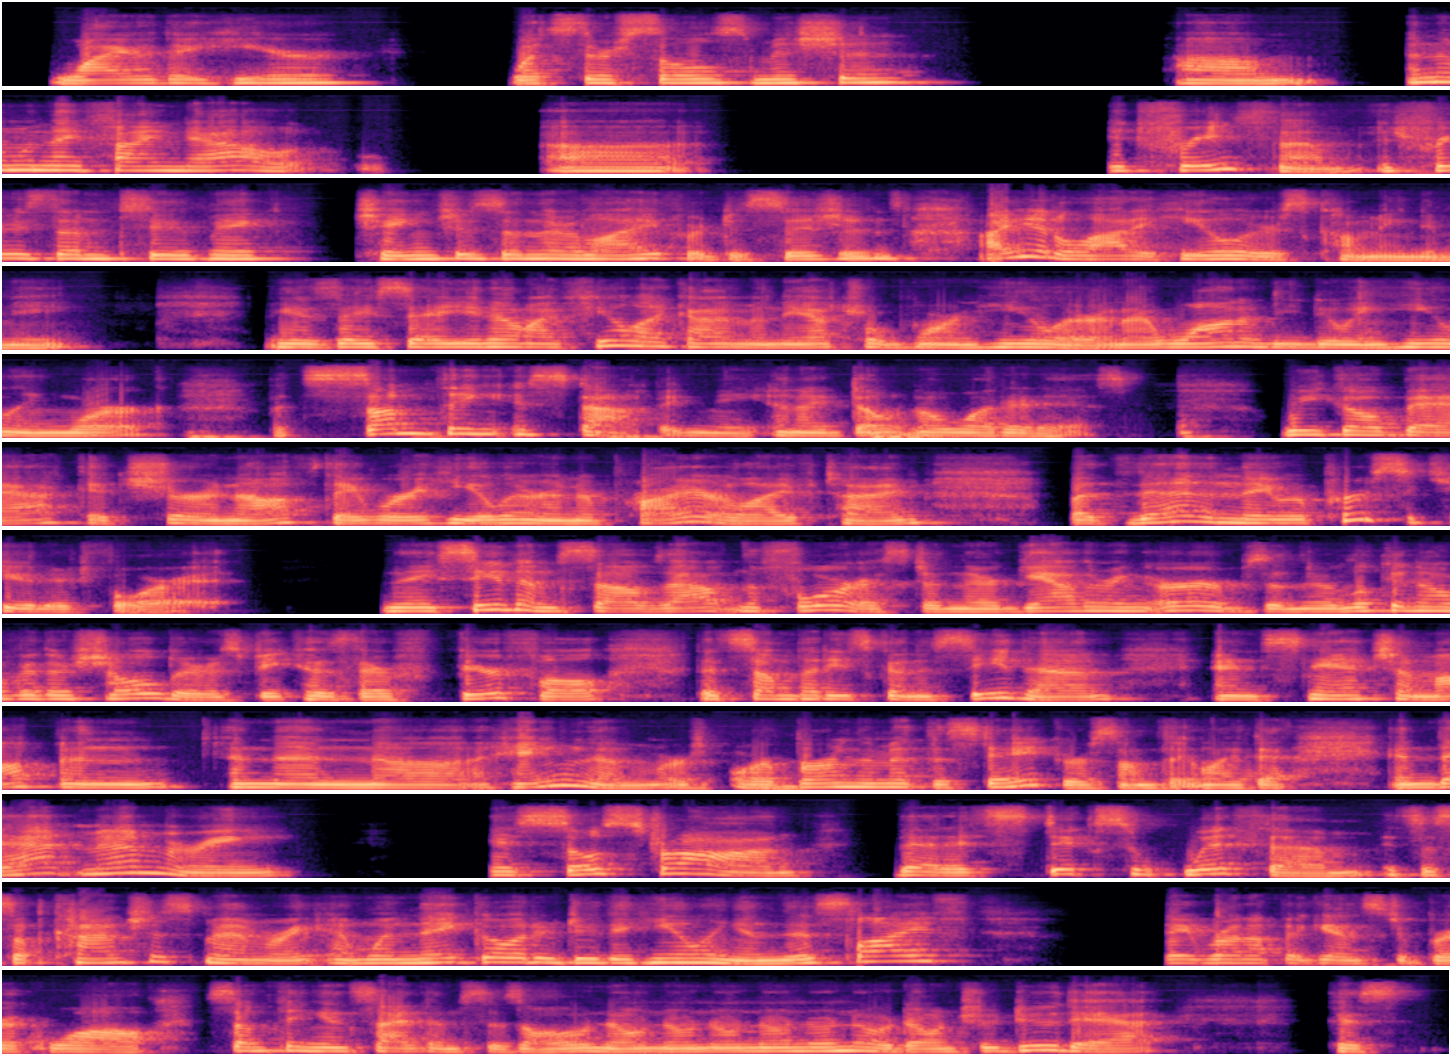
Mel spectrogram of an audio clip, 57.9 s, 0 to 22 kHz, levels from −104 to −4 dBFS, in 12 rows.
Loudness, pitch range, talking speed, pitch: -21 LUFS, 150-180 Hz, 195 wpm, 165 Hz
